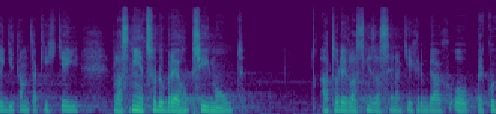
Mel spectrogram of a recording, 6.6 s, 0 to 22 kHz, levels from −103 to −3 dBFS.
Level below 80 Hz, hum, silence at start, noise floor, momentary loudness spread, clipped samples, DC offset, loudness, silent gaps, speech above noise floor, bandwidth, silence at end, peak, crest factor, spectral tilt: -90 dBFS; none; 0 s; -83 dBFS; 12 LU; under 0.1%; under 0.1%; -49 LUFS; none; 34 dB; 16.5 kHz; 0 s; -30 dBFS; 20 dB; -5 dB/octave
